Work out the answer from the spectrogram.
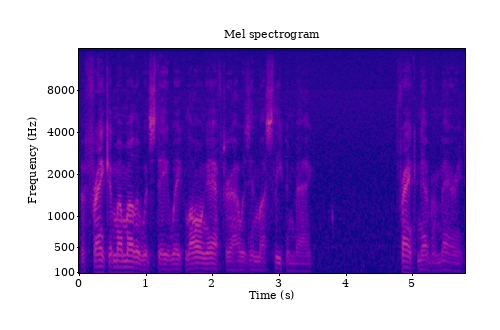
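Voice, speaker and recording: A man with an exceptionally deep voice reads his fiction aloud. The tone is husky and rough-edged, and he phrases things deliberately, like an author presenting his own work. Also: fairly even intonation. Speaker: author reading own short story. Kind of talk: dramatic live reading of literary horror fiction.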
